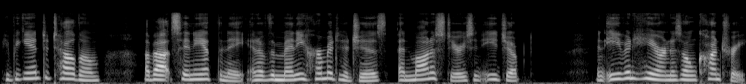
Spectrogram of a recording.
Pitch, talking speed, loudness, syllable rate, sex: 215 Hz, 195 wpm, -19 LUFS, 6.1 syllables/s, female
